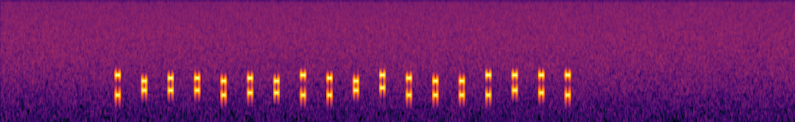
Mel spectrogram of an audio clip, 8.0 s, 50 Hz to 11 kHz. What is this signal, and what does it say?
DTMF, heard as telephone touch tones, dialled by machine, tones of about 40 ms. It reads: 3788154327#2113963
